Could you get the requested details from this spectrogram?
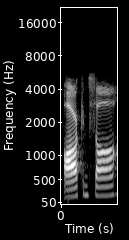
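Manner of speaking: loud Arkansas drawl, "Arkansas" with an open mouth. Shown as a demonstration. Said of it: "kind of an open mouth sound".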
